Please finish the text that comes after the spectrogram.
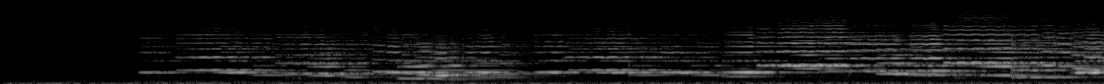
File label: String Quartet No. 5 in A Major, Menuetto - Trio; Ludwig van Beethoven; Beethoven - String Quartets No. 1-6, Op. 18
